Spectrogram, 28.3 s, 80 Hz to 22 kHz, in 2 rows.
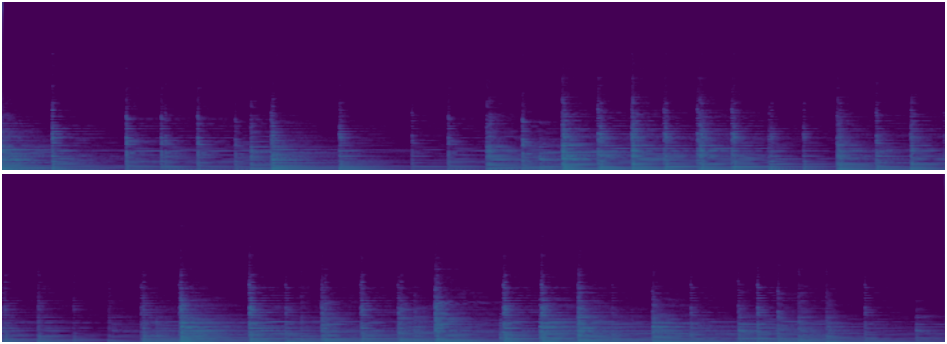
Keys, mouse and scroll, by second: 0.3 shift+click, 1.3 click, 2.0 click, 3.3 right click, 5.0 click, 5.2 middle click, 6.0 click, 6.6 shift+click, 7.0 middle click, 8.0 click, 8.8 click, 9.6 click, 10.1 middle click, 10.6 click, 11.6 shift+click, 13.3 click, 15.0 right click, 15.6 click, 16.6 click, 17.1 right click, 19.8 middle click, 20.4 click, 21.8 click, 22.6 click, 25.2 click, 26.1 click, 26.8 click, 27.9 click.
